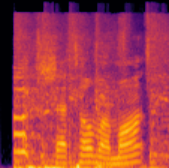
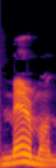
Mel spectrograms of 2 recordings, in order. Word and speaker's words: Chateau Marmont: He says Marymount, doesn't he? He says Marymount. That Chateau Marymount or whatever. No, he says Marymount.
